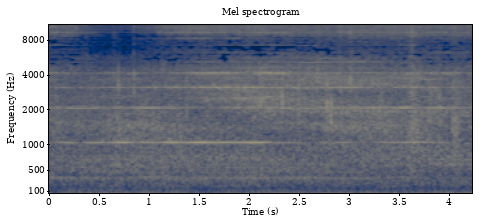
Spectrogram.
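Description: Outdoor ambience dominated by a low, uneven rumble of wind on the microphone, with a faint steady high-pitched whine underneath and a few faint ticks.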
